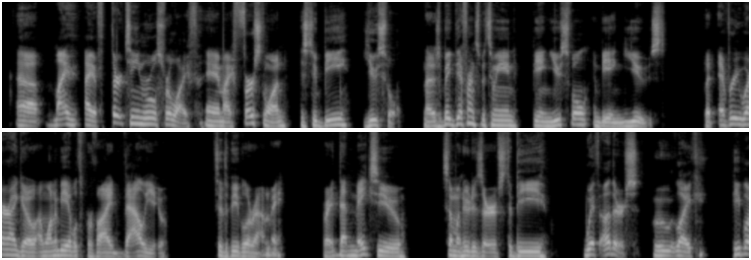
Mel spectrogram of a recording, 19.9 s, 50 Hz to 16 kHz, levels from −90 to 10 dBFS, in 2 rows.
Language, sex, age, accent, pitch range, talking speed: English, male, 20-39, American, 115-145 Hz, 175 wpm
